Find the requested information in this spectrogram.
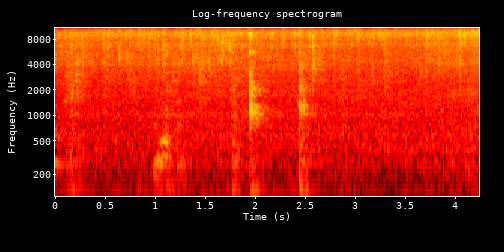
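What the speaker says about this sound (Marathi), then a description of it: "तीन ते चार मिनटं असे चांगले परतून घ्या कांदे थोडीशी थोडेसे सोनेरी कलर येईपर्यंत आपल्याला परतून घ्यायचे" Onions sauté in a pan until golden for an all-purpose masala paste for chicken, mutton or vegetable curries. A soft, steady sizzle runs throughout, with a few light stirring knocks near the middle.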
